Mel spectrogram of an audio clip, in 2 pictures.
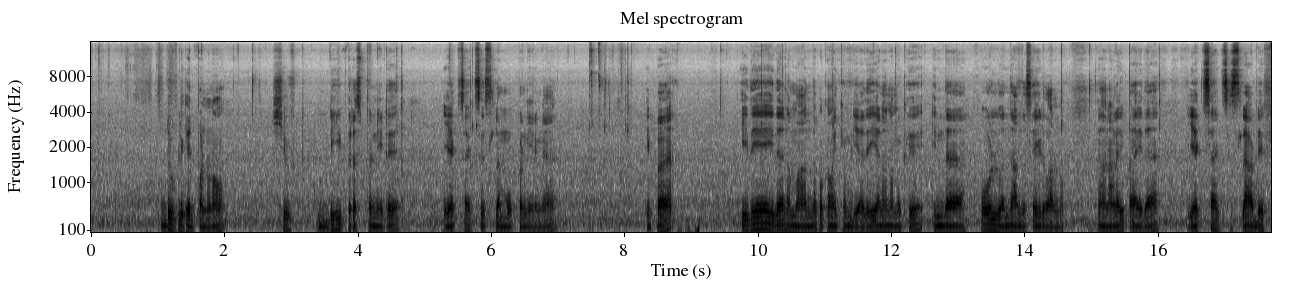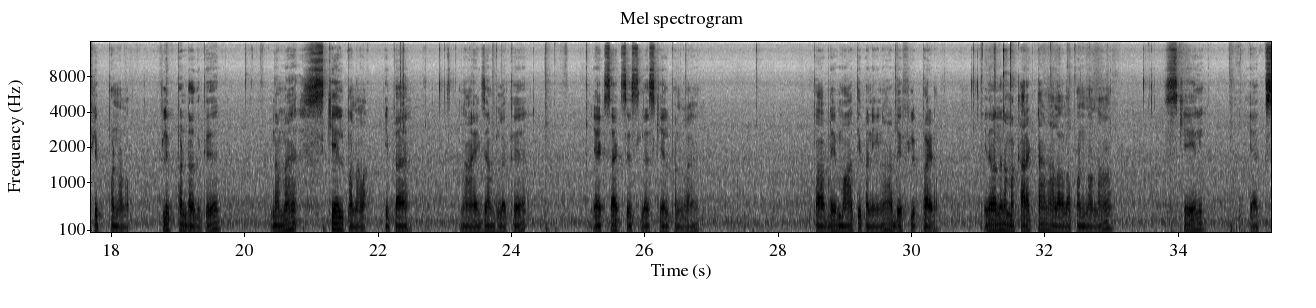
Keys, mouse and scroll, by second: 0.0-3.1 middle drag.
